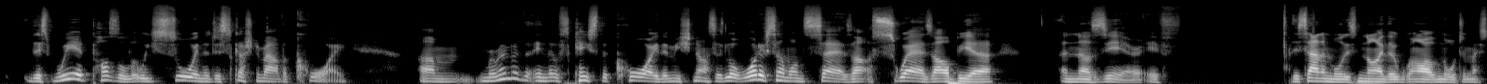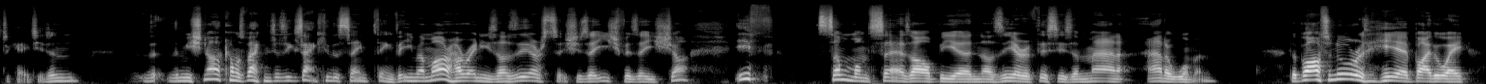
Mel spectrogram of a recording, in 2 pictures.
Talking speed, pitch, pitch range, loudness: 155 wpm, 145 Hz, 130-170 Hz, -18 LUFS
